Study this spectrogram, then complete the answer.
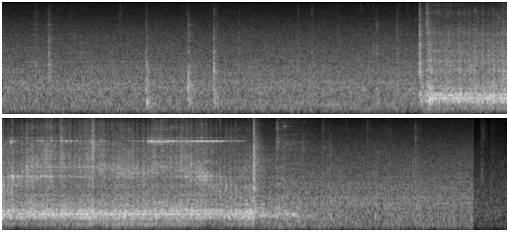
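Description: A drill bores a hole through a pen blank to fit the tube. A few light clicks come first, then a loud steady whirring grind for about four seconds that tapers off and stops.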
